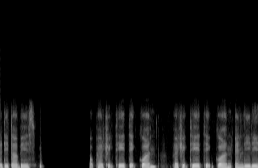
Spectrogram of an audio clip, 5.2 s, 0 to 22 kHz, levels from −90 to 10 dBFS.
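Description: At 0.71 to 0.75 s, short concealed packet loss: about 20 ms of speech arrived too late and was patched from the preceding sound, leaving a brief smear. From 0.81 to 1.80 s comes a long network dropout, likely a network stall. A decaying buzz or hiss continues the last sound before roughly 0.9 s of near-silence, and the speech resumes with that stretch missing.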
